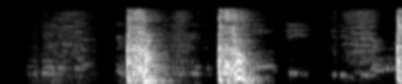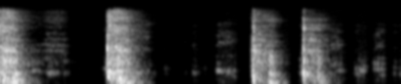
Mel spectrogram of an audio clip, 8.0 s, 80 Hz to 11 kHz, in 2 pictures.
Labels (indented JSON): {
  "expert_labels": [
    {
      "quality": "ok",
      "cough_type": "unknown",
      "dyspnea": false,
      "wheezing": false,
      "stridor": false,
      "choking": false,
      "congestion": false,
      "nothing": true,
      "diagnosis": "healthy cough",
      "severity": "pseudocough/healthy cough"
    }
  ],
  "age": 50,
  "gender": "male",
  "respiratory_condition": false,
  "fever_muscle_pain": false,
  "status": "healthy"
}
